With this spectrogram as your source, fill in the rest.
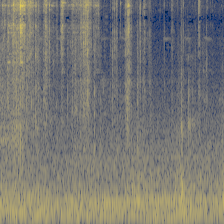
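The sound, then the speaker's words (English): Keys jangle and clink while someone unlocks an Xterra, a few light metallic jingles scattered through a quiet moment with no talking. “Need to unlock the vehicle so I can get in it.”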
